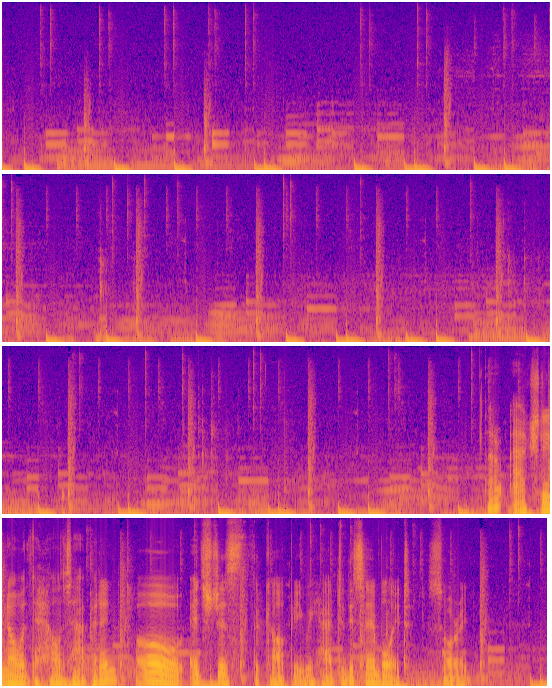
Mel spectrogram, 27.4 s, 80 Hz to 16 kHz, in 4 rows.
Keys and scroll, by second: 7.8 1, 8.2 3, 13.1 ctrl+z, 16.0 ctrl+z, 21.5 ctrl+z, 25.3 3.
